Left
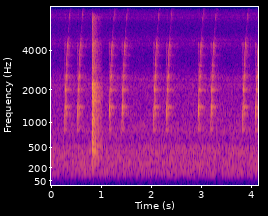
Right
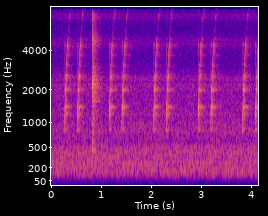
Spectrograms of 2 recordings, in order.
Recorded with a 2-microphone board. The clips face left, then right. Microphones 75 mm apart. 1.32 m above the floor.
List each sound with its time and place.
0.8 s a clap: 60° left (ahead or behind)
